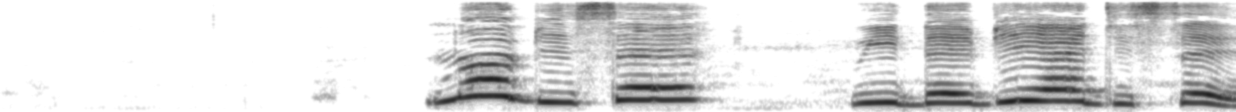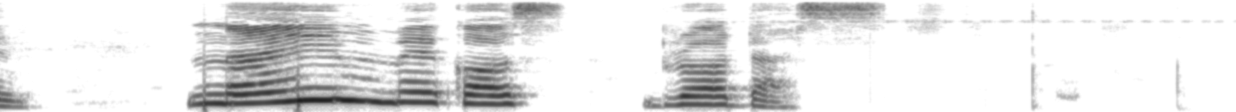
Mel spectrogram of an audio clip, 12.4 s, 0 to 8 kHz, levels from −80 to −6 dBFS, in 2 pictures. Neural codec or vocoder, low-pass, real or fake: vocoder, 44.1 kHz, 80 mel bands, Vocos; 7.2 kHz; fake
